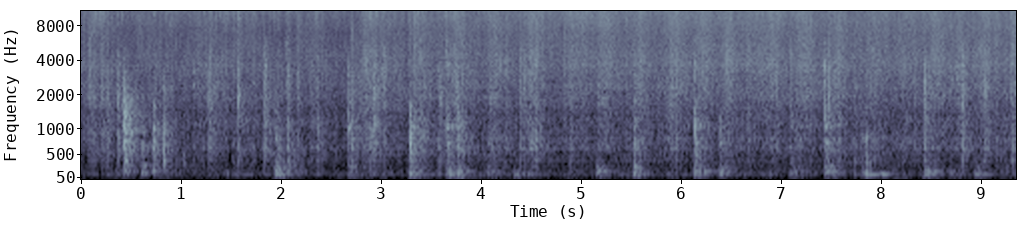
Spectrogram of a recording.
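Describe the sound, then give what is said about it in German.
Pan-fried scrambled egg sizzles in a hot pan while being stirred, a steady frying hiss broken by many sharp scraping strokes of the utensil, with no talk. “Dann mache ich wieder ein Rührei, ein angebratenes, und das haue ich dann einfach hier mit rein.”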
